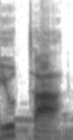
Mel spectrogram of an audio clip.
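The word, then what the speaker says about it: Utah: Os espanhóis diziam utá.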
